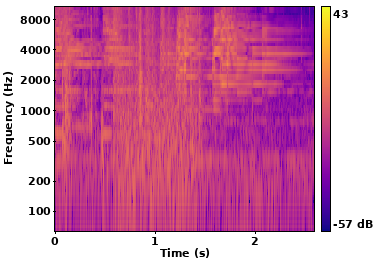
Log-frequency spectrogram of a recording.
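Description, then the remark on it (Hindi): An iron rod, swung around blindly in the dark, crashes into metal utensils lying on the ground, setting off a loud burst of rapid clanks and clatters with bright ringing that lingers and fades over a couple of seconds. “वो हवा में इधर उधर सरिया चलाने लगा तभी सरिया जमीन पर पड़े बर्तनों से टकराया और शोर की आवाज हुई”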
